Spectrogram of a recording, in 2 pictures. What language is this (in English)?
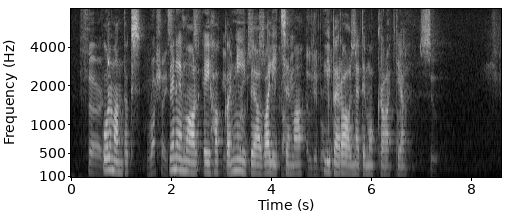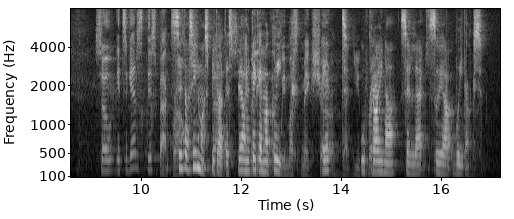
Estonian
